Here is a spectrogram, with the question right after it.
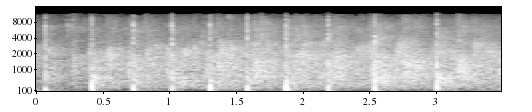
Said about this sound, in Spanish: Amén. Eso merece un aplauso. Vamos.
